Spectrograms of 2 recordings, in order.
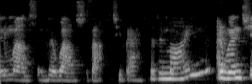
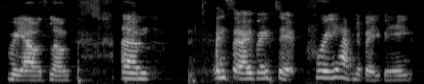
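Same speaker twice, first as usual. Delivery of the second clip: usual speaking voice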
